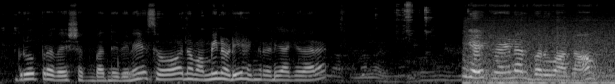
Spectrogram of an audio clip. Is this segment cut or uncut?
cut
